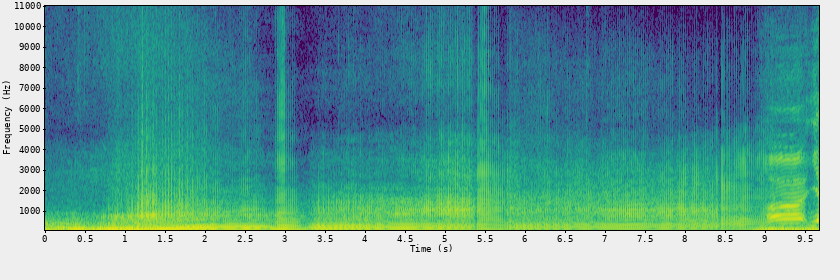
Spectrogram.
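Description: Inside an LS-swapped, right-hand-drive Nissan 350Z, the V8 rumbles loud and steady, its tone climbing and falling through gear changes with a sharper rev flare at the end, while people talk over it.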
